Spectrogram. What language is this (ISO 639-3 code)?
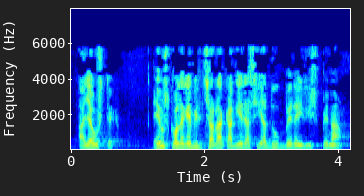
eus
